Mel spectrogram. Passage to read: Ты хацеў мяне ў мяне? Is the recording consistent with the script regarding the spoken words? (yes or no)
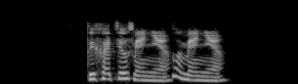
yes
